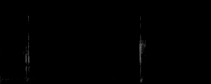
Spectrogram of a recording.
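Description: Near silence, broken by two short clicks about a second apart, the second one louder.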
